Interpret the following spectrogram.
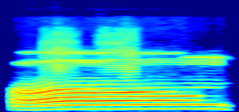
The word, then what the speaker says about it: ओम: आधे अनुपात में ओ और आधे अनुपात में मुख बंद करके माँ का शुरू करते हैं।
